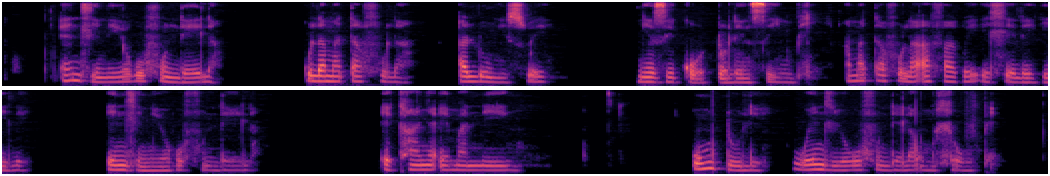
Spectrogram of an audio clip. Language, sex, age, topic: North Ndebele, female, 25-35, education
